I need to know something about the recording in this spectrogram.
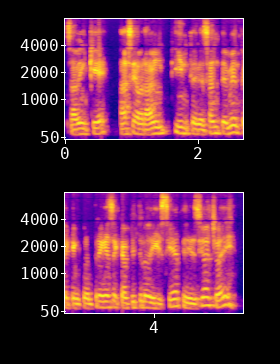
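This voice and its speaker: A man's voice: fairly high pitch, fairly quick, a little mellow, slightly rough, no room sound. Muffled man preaching a sermon. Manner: preaching with emphatic repetition and humor. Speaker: pastor.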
